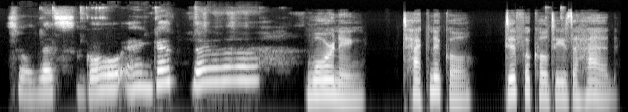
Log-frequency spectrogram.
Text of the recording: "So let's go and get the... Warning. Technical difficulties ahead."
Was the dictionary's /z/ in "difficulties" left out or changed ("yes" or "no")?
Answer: no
